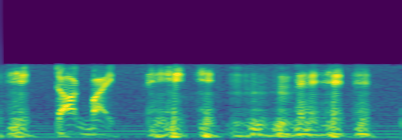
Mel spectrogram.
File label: dogbite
